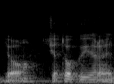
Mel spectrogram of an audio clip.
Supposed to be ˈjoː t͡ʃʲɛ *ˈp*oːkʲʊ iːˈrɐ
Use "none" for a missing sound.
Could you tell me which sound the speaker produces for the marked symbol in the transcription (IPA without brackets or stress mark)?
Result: t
